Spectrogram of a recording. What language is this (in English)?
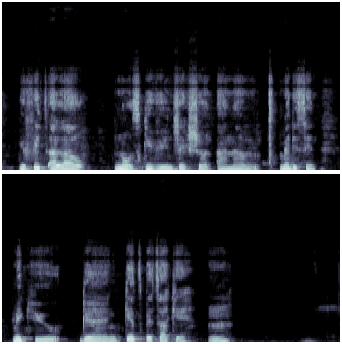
Nigerian Pidgin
